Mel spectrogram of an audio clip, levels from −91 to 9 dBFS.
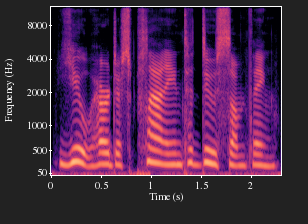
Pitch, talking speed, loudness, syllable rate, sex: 220 Hz, 180 wpm, -15 LUFS, 4.6 syllables/s, female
